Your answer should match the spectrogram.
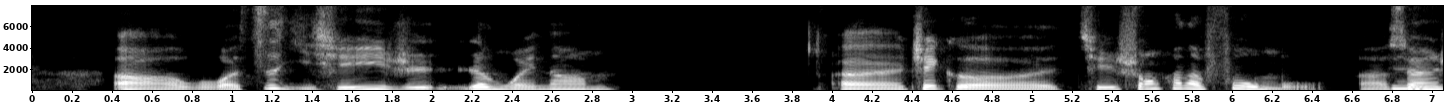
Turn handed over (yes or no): no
